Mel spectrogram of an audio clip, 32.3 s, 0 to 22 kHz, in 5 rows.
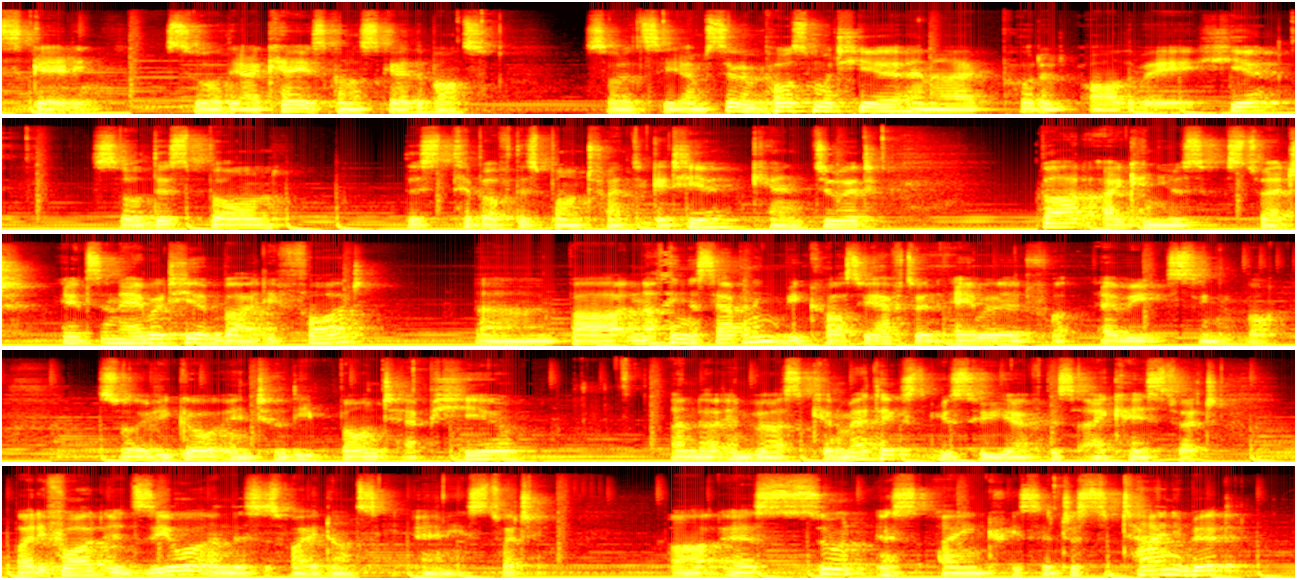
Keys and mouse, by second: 2.4 click, 3.3 click, 4.3 g, 10.7 click, 21.3 click, 28.5-31.2 drag.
